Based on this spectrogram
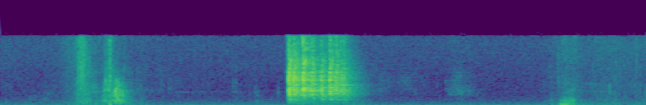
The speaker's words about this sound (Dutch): Leg al het geld op elkaar.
